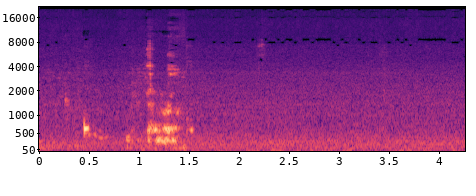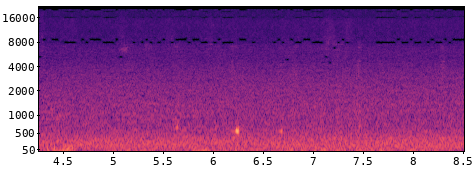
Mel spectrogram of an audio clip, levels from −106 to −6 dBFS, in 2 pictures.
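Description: Compressed frames are skipped twice in this speech, from 0.41 to 0.45 s and again at 6.98 s. Each time the audio jumps ahead by roughly 150 ms, which fits a few whole codec frames of about 43 ms going missing.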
